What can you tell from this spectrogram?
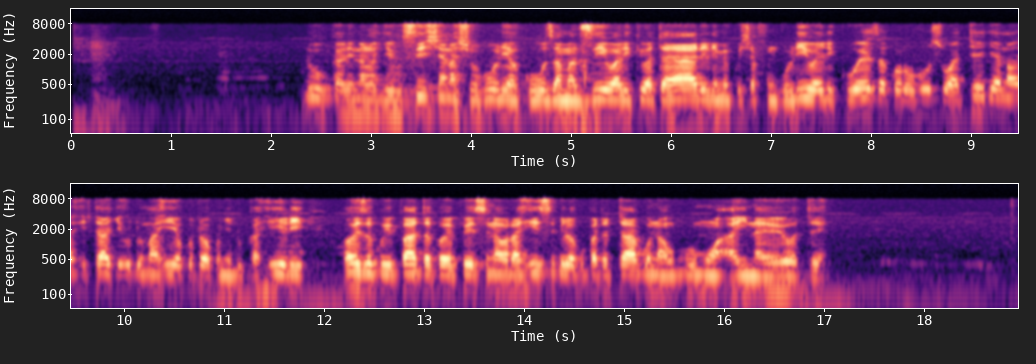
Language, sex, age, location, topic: Swahili, male, 25-35, Dar es Salaam, finance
